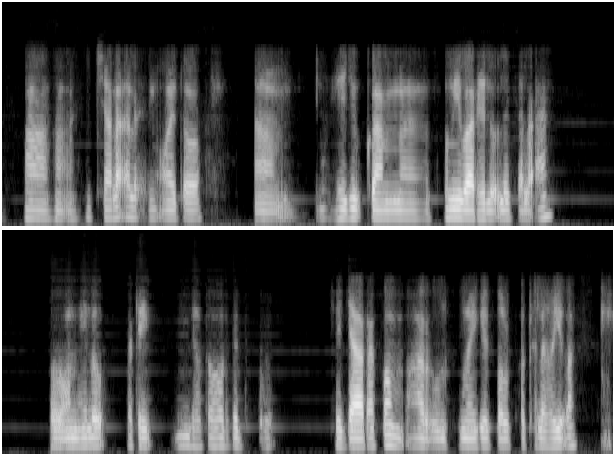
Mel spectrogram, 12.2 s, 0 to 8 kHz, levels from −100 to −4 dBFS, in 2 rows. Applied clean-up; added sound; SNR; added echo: neural mask model DeepFilterNet 3.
